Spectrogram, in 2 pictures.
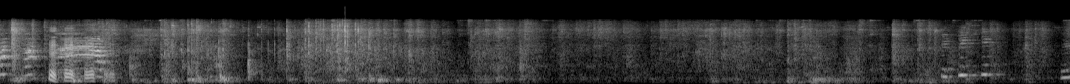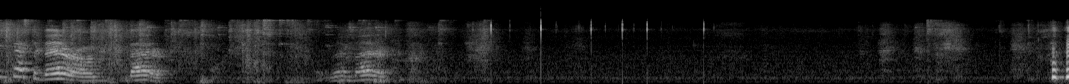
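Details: Max, a corgi, playing with Butter, a shih tzu, indoors; bursts of high, whiny yelps and wavering rising-falling cries cluster midway, set against scuffling, rustling play noise and occasional human voice.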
